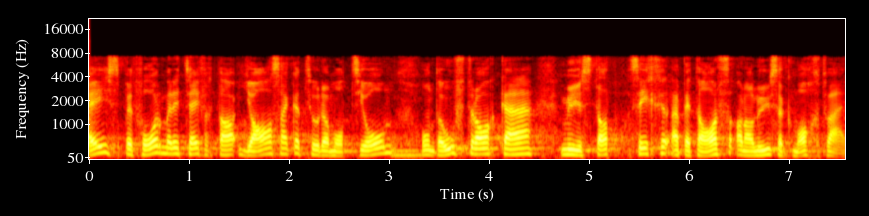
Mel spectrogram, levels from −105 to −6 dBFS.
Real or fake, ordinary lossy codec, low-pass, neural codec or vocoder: fake; none; 7.2 kHz; codec, 16 kHz, 4 kbps, FunCodec, trained on Chinese and English, 50 frames a second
